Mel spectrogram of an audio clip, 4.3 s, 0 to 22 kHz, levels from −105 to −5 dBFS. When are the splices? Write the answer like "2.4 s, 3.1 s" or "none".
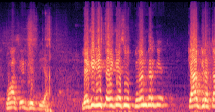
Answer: none

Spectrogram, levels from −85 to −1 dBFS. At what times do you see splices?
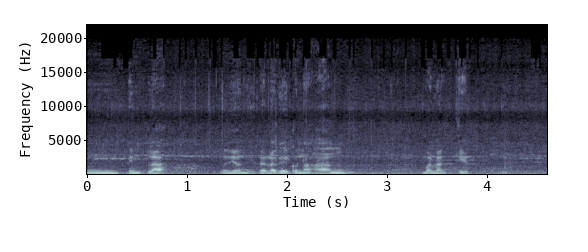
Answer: none

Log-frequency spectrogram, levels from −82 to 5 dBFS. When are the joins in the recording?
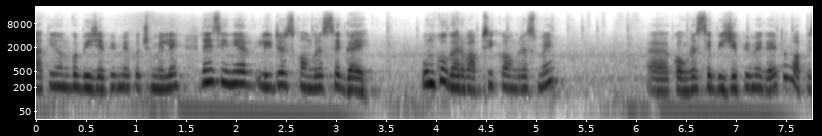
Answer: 1.6 s

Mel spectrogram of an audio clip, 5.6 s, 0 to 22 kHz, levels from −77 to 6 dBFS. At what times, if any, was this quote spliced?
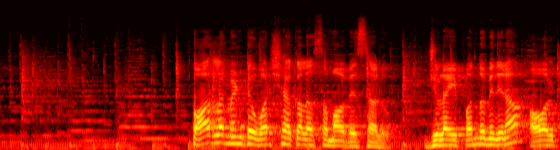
1.8 s

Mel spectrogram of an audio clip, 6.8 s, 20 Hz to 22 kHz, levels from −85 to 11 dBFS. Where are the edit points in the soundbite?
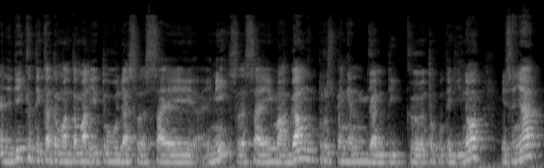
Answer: none

